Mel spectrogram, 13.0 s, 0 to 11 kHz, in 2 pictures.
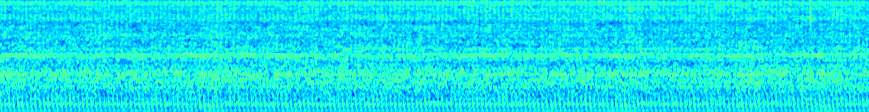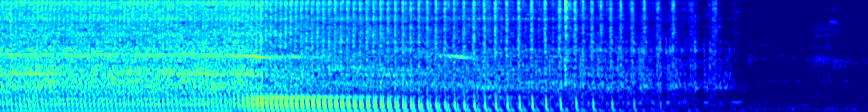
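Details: Westinghouse 7,000-watt generator after carburetor cleaning, under 3000-watt load: steady drone holding constant speed, then smooth wind-down at shutdown. Multimeter confirms around 60 Hz target; Kill-A-Watt reads 75–80 Hz; governing properly.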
